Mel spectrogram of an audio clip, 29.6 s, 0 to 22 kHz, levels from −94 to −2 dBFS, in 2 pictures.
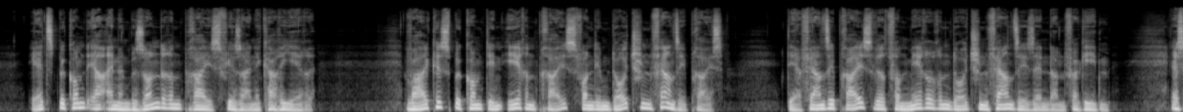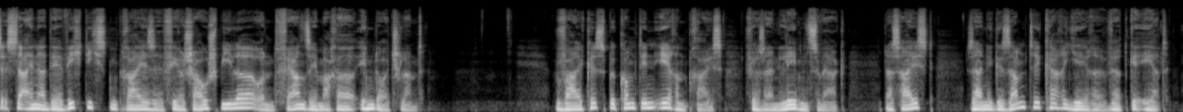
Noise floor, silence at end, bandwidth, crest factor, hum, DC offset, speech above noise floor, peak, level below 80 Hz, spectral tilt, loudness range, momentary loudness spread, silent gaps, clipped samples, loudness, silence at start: -67 dBFS; 0.2 s; 16 kHz; 16 dB; none; under 0.1%; 47 dB; -6 dBFS; -50 dBFS; -6 dB/octave; 3 LU; 9 LU; none; under 0.1%; -22 LUFS; 0.4 s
